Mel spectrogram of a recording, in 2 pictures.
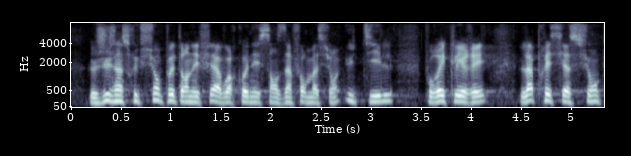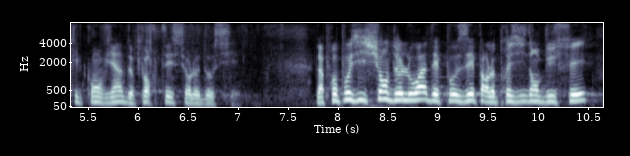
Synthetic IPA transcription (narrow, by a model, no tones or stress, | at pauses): ləʒyʒd̪ɛ̃st̪χyksjɔ̃pøt̪ɑ̃nefɛavwaʁkɔnesɑ̃sd̪ɛ̃fɔʁmasjɔ̃ʔyt̪ilpuʁekleʁelapχesjasjɔ̃kʲilkɔ̃vjɛ̃d̪əpɔʁt̪esyʁləd̪osje | lapχɔpozisjɔ̃d̪əlwad̪epozepaʁləpχezid̪ɑ̃byfe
